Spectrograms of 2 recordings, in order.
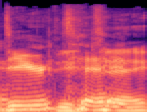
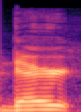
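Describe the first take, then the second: First: It is said as two syllables, deer-tay. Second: It is said as one plain syllable, dirt. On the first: The name is made to sound classier. The speaker calls it wrong. "Don't try to church it up" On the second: The name is said as it plainly is. The speaker calls it right. "Don't you mean Joe Dirt?"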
